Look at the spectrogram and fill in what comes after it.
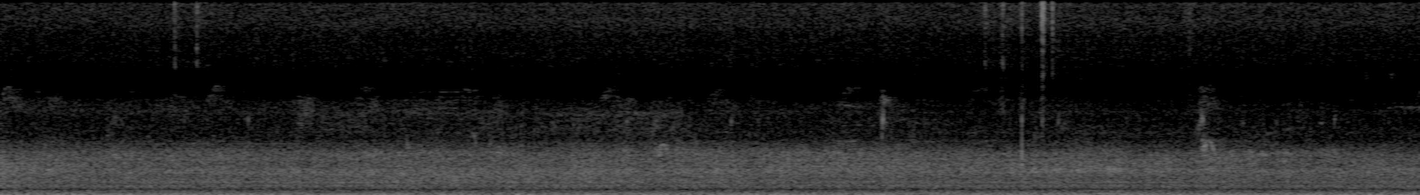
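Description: Steady low rumble of a freight train running away into the distance, with no separate clanks or horn.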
